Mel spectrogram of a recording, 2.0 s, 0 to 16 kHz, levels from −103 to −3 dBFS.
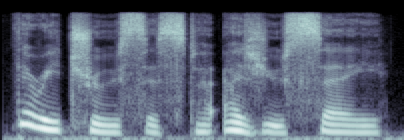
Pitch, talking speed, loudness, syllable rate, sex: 165 Hz, 180 wpm, -17 LUFS, 4.4 syllables/s, female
